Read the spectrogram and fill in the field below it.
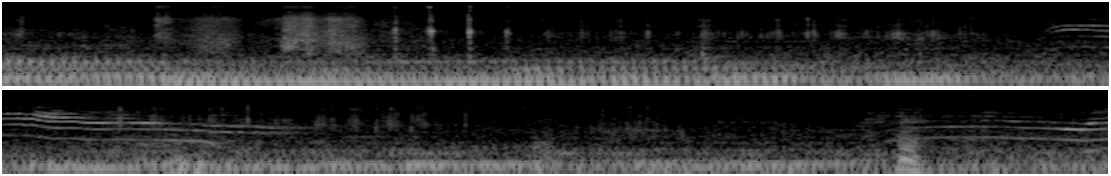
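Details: Stray street kittens and adult cats gathering to find food; two drawn-out meows with falling pitch, one midway and a shorter one near the end, over a steady low rumble of background noise.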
